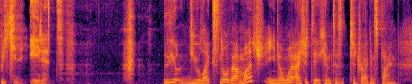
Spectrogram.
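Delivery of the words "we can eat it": hard, pushy, aggressive and forceful delivery. Repeating a game character's line back: imitating an aggressive line. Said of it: "Why did he say that so aggressively?".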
